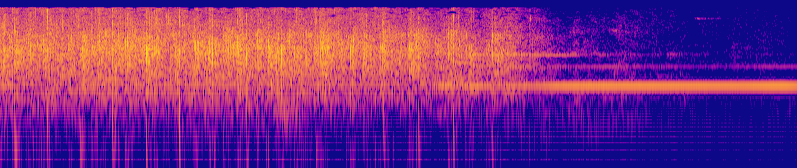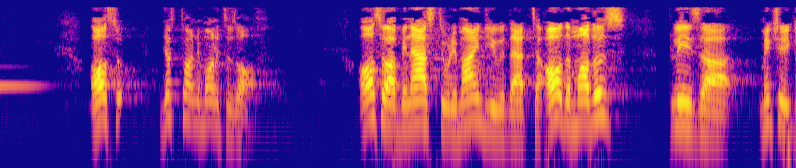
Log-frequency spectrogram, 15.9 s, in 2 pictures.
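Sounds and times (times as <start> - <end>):
audience applause: 0.0 - 5.6
speech: 8.9 - 10.6, 11.6 - 15.9.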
